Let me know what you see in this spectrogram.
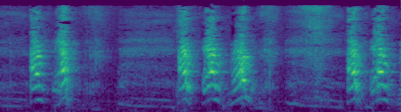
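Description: Pug barking in quick pairs and triples, about seven sharp barks in all.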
